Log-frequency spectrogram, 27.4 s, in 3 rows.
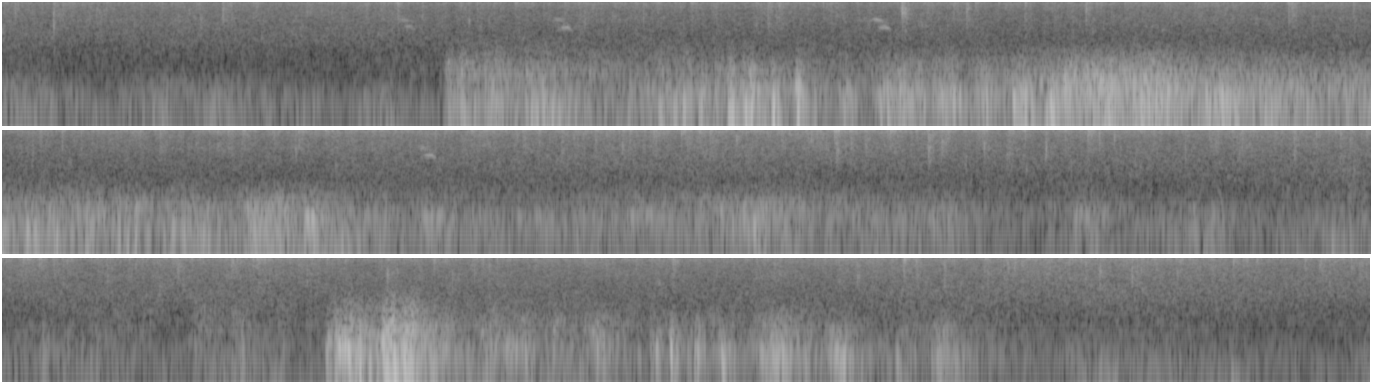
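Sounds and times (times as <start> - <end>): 
distant thunder: 2.9 - 15.6, 19.5 - 24.8.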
